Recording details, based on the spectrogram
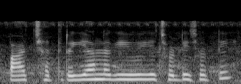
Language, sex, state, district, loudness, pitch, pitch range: Hindi, female, Uttar Pradesh, Lucknow, -15 LUFS, 225 Hz, 210-230 Hz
